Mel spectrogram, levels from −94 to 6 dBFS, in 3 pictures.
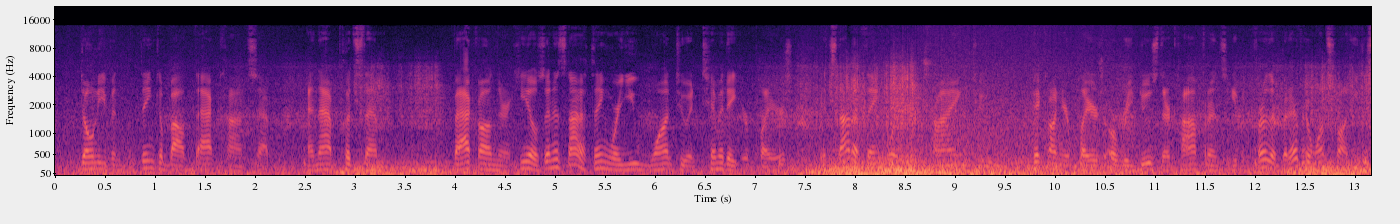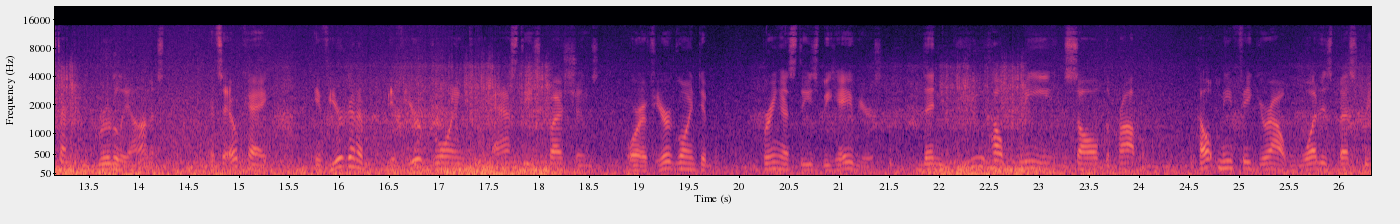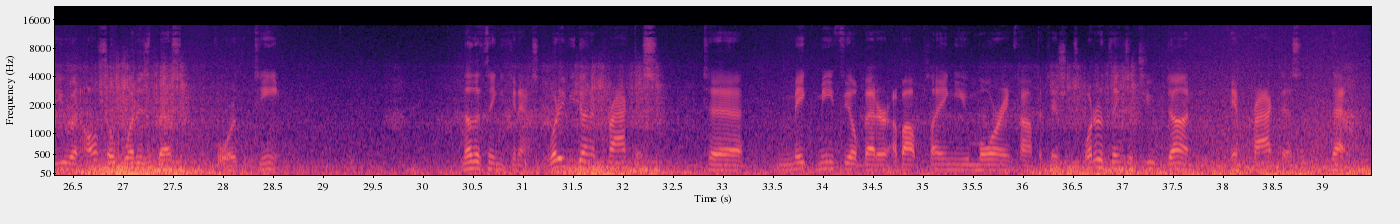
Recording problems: wind noise on the microphone; heavy; 5 dB below the speech

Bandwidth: 14 kHz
